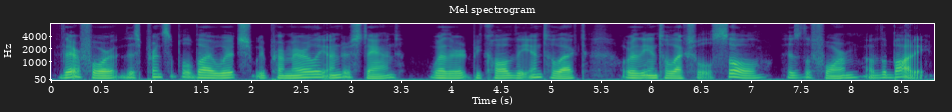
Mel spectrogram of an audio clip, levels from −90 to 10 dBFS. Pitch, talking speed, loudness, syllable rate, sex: 135 Hz, 165 wpm, -19 LUFS, 5.4 syllables/s, male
